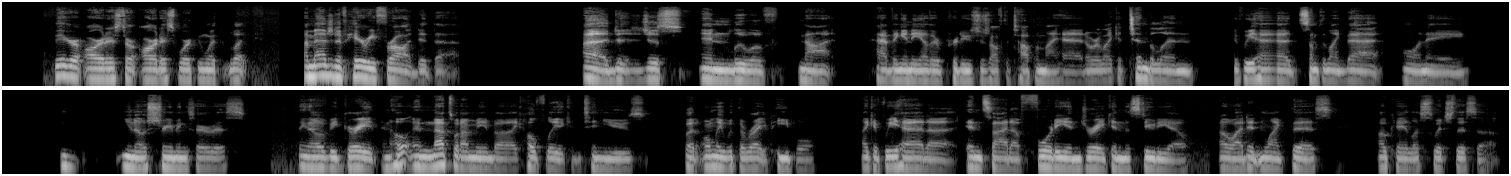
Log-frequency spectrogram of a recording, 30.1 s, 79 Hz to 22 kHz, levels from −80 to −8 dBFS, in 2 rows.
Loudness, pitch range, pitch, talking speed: -32 LUFS, 110-120 Hz, 115 Hz, 185 wpm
